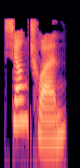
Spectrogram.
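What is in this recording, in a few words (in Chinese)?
"相传", Mandarin; chinese-flashcards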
